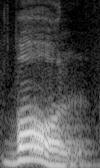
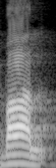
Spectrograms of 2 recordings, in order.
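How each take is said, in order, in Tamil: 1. உயிரெழுத்து வட்டமான 'aw' ஒலி. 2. உயிரெழுத்து திறந்த, வட்டமில்லாத 'ah' ஒலி. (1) "போல் இப்படி வரும் சவுண்ட்" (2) "நம்ம சொல்கிறது பாருங்கள்"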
